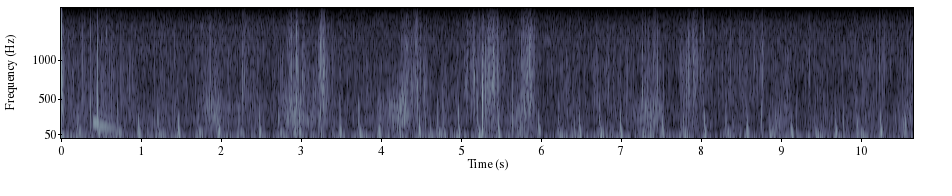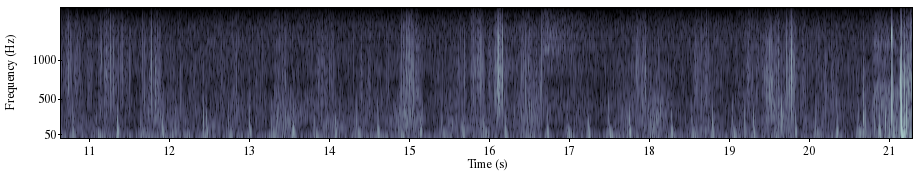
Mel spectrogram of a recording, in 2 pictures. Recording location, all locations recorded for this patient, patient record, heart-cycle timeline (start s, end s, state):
mitral valve (MV)
aortic valve (AV)+pulmonary valve (PV)+tricuspid valve (TV)+mitral valve (MV)
#Age: Child
#Sex: Female
#Height: 80.0 cm
#Weight: 10.7 kg
#Pregnancy status: False
#Murmur: Absent
#Murmur locations: nan
#Most audible location: nan
#Systolic murmur timing: nan
#Systolic murmur shape: nan
#Systolic murmur grading: nan
#Systolic murmur pitch: nan
#Systolic murmur quality: nan
#Diastolic murmur timing: nan
#Diastolic murmur shape: nan
#Diastolic murmur grading: nan
#Diastolic murmur pitch: nan
#Diastolic murmur quality: nan
#Outcome: Abnormal
#Campaign: 2015 screening campaign
0.00	6.54	unannotated
6.54	6.70	diastole
6.70	6.80	S1
6.80	6.96	systole
6.96	7.06	S2
7.06	7.22	diastole
7.22	7.34	S1
7.34	7.48	systole
7.48	7.58	S2
7.58	7.74	diastole
7.74	7.84	S1
7.84	8.00	systole
8.00	8.10	S2
8.10	8.28	diastole
8.28	8.38	S1
8.38	8.54	systole
8.54	8.64	S2
8.64	8.82	diastole
8.82	8.94	S1
8.94	9.10	systole
9.10	9.22	S2
9.22	9.42	diastole
9.42	9.50	S1
9.50	9.68	systole
9.68	9.78	S2
9.78	9.94	diastole
9.94	10.06	S1
10.06	10.24	systole
10.24	10.34	S2
10.34	10.52	diastole
10.52	10.62	S1
10.62	10.80	systole
10.80	10.92	S2
10.92	11.08	diastole
11.08	11.16	S1
11.16	11.32	systole
11.32	11.42	S2
11.42	11.62	diastole
11.62	11.74	S1
11.74	11.88	systole
11.88	11.98	S2
11.98	12.18	diastole
12.18	12.28	S1
12.28	12.46	systole
12.46	12.58	S2
12.58	12.74	diastole
12.74	12.82	S1
12.82	12.98	systole
12.98	13.08	S2
13.08	13.28	diastole
13.28	13.36	S1
13.36	13.52	systole
13.52	13.62	S2
13.62	13.80	diastole
13.80	13.88	S1
13.88	14.06	systole
14.06	14.18	S2
14.18	14.32	diastole
14.32	14.42	S1
14.42	14.58	systole
14.58	14.68	S2
14.68	14.84	diastole
14.84	14.94	S1
14.94	15.10	systole
15.10	15.22	S2
15.22	15.38	diastole
15.38	15.50	S1
15.50	15.66	systole
15.66	15.78	S2
15.78	15.92	diastole
15.92	21.30	unannotated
